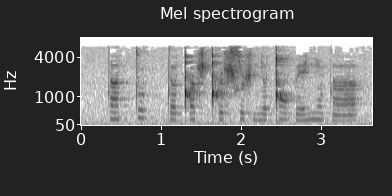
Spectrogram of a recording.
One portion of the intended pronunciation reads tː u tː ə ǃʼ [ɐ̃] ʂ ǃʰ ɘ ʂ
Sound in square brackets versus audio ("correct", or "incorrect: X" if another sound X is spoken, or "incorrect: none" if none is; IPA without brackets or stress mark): correct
